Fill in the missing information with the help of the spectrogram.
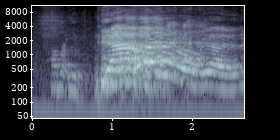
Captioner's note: everyone laughs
